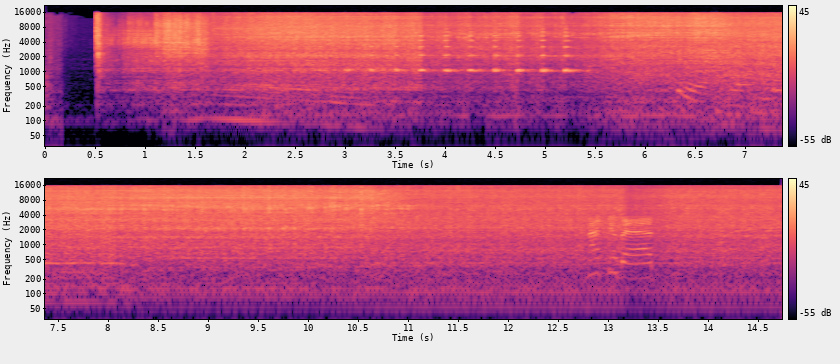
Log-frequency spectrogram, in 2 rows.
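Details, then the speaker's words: Straight-six engine with an Autolite 1100 carburetor, choke mostly closing, just started: it settles into a steady idle with a light, regular ticking from one spot on the engine, suspected to be valve clicking. "so we're pretty sure that's the valve clicking sound yeah because you can hear it coming from right here"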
